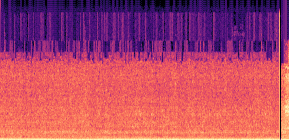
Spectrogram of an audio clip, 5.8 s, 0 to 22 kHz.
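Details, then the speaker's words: 3.8 V6 SN95 New Edge Mustang, first start after blown head gasket replacement: engine catches and settles into a steady, even idle with a smooth low rumble, no knocks or misses; normal idle. "but she sounds great"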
